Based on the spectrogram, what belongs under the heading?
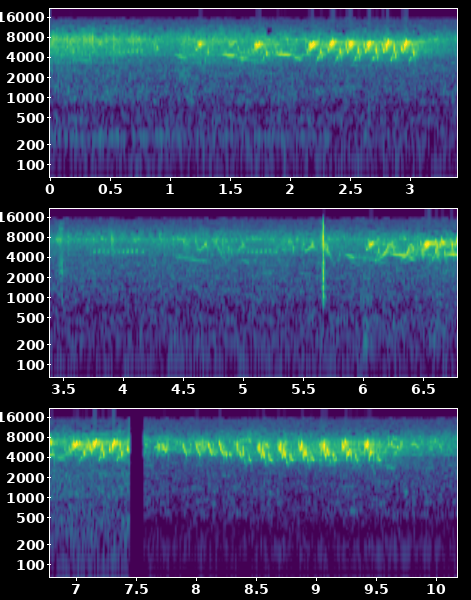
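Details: Grey-breasted prinia (Prinia hodgsonii) in roadside scrub gives high, thin bursts of rapid ticking notes, each run lasting a second or two, over a steady low background hum.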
